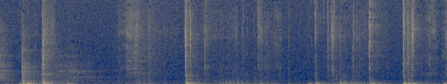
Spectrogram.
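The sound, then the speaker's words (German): Typing on a computer keyboard, with irregular bursts of clicking keystrokes separated by short pauses, fairly quiet and with no one talking. “Tippen, Frage gucken, gleichzeitig in die Tastatur finden.”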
